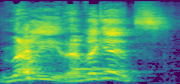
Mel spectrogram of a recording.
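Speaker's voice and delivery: high, drawn-out mock French cry; hammed-up French accent, stretching the words. Player repeats the cut Disney line, exaggerated French accent. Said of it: "so stereotypical and offensive".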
